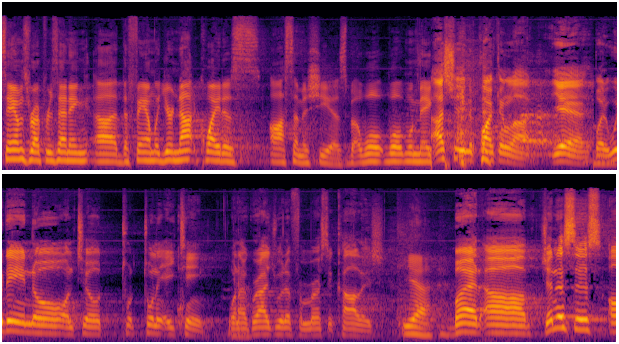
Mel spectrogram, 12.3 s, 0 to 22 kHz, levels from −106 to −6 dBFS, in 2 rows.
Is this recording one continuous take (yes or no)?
no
